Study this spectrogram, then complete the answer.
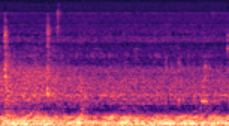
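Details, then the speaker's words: Gas burner just after main flame lit beside pilot; flame then goes out because thermocouple not yet warm enough to keep gas flowing, described as completely normal; soft steady roar, no sputtering; normal burner operation. "and it's going to go out so that's completely normal good thing to show you actually I'm just leaving it alone I haven't touched anything"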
